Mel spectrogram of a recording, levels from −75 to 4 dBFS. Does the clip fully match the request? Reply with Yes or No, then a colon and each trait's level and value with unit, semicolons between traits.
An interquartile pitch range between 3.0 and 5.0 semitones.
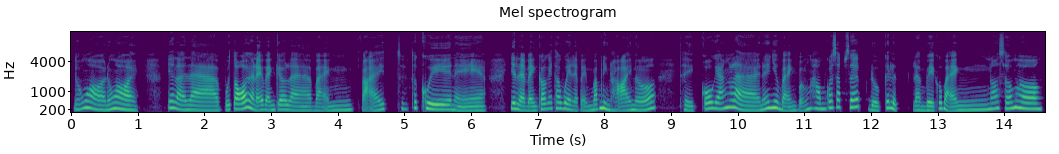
No: wide, 5.5 semitones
